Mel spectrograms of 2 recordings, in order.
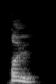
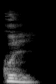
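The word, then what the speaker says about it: قُل: And this is qul, not kul.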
